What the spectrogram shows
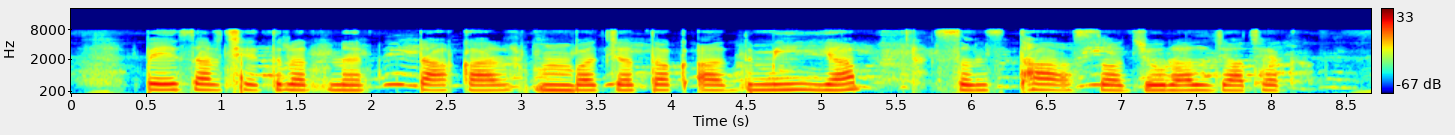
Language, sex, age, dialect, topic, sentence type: Magahi, female, 18-24, Northeastern/Surjapuri, banking, statement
